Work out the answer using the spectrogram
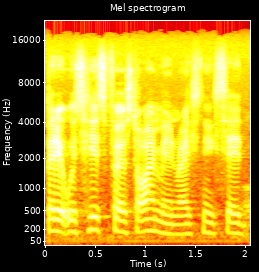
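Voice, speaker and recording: A mature woman from Brisbane, Australia, a former professional triathlete, reminisces casually in an interview. Her voice is deep and she speaks fast, with crowd noise in a rough recording.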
